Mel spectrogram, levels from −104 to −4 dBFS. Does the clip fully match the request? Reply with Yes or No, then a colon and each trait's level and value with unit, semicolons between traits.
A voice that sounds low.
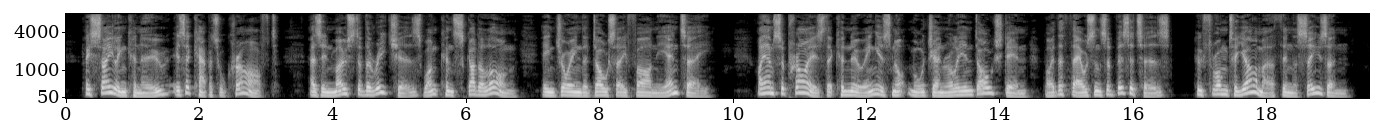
Yes: low, 120 Hz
